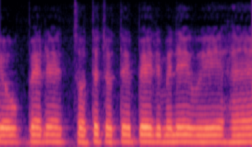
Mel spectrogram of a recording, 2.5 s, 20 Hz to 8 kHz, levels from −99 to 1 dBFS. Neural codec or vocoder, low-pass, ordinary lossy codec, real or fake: codec, 16 kHz, 0.4 kbps, LongCat-Audio-Codec; none; none; fake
